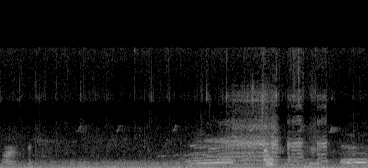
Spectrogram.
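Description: Chickens calling while they feed: one drawn-out, slightly rising call lasting about a second from around three seconds in, a sharp click just after it, and a shorter call near the end.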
